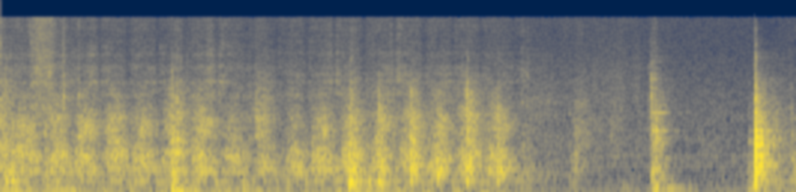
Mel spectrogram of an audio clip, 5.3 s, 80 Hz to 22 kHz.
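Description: A plane iron in a Veritas MK.II honing guide being rubbed back and forth on a wet 1000-grit Norton waterstone in quick, even scraping strokes, working the bevel until a burr rolls onto the back of the iron. The strokes stop about three and a half seconds in, followed by a click and a sharp knock near the end.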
